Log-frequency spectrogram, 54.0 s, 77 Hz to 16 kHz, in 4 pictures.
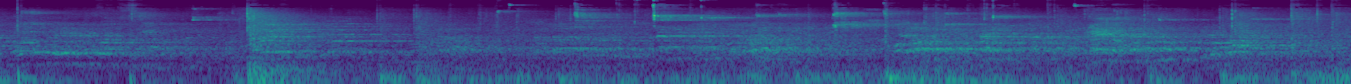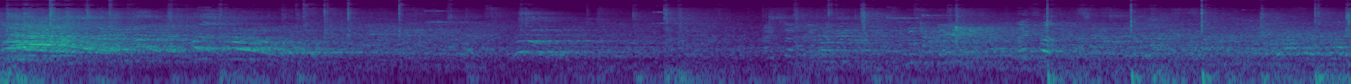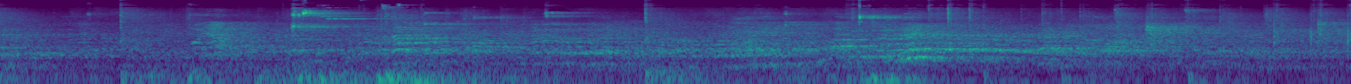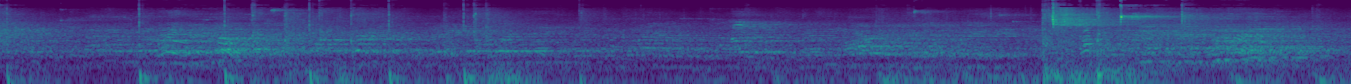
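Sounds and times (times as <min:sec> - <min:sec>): players shouting: 0:05.6 - 0:17.0, 0:34.1 - 0:39.2.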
